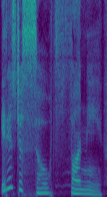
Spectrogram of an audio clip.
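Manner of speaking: slow, drawn-out condescension; mocking quote. Co-host quoting athlete demeaning female reporter, mocking. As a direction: stretch it out like a smug put-down. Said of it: "he said".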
